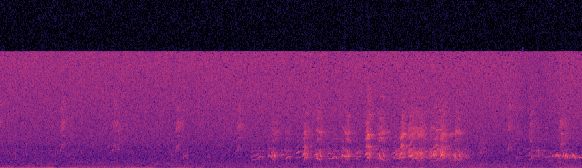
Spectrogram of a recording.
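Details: Kookaburra chicks being fed a lizard by an adult at Noosa, Sunshine Coast, Queensland, Australia, give harsh, rasping squawks in quick ragged bursts, growing louder and more insistent halfway through, over a low steady hum.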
